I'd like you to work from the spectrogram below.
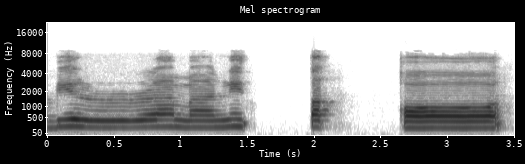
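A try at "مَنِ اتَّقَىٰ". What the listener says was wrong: Kofnya nggak boleh ditekan kan nggak ada tasydidnya. Manit tako.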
